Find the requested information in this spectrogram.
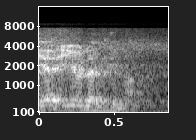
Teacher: هذا مد منفصل ست حركات ديما نشبعوا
